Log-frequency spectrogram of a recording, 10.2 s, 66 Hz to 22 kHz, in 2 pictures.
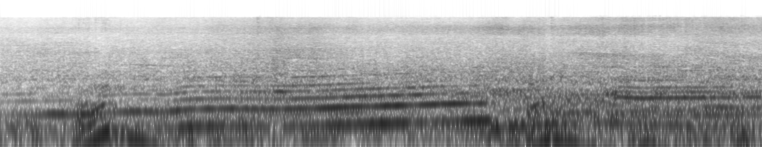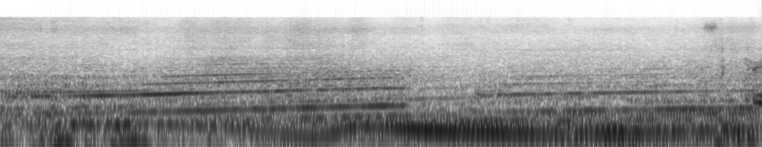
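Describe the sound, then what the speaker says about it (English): A BMW race car on a circuit during a qualifying session roars past with rising and falling engine pitch and gear changes, loud and close, while a commentator talks over it. "Through goes the number 73 BMW"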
